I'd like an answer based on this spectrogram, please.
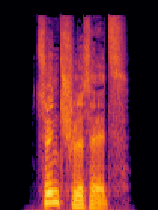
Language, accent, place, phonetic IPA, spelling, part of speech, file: German, Germany, Berlin, [ˈt͡sʏntˌʃlʏsl̩s], Zündschlüssels, noun, De-Zündschlüssels.ogg
- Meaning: genitive singular of Zündschlüssel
